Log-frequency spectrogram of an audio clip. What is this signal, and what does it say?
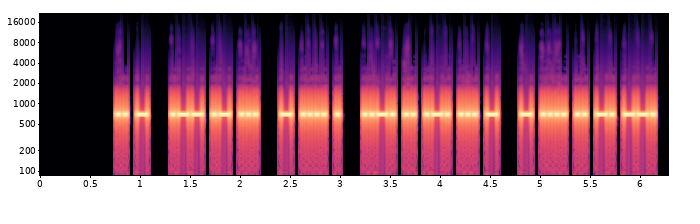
Morse code, heard as a keyed tone, about 34 wpm, 700 Hz. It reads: IT WAS THE FIRST THING
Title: Sentences from Top 300 Words 35wpm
